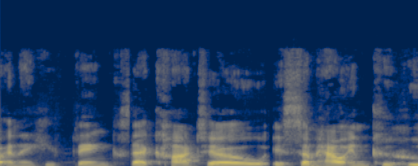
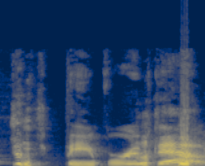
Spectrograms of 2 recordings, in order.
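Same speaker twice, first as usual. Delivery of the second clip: laughing; 7 semitones higher, 7 dB louder, slower than usual. Real, not acted. Repeating line, laughing.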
